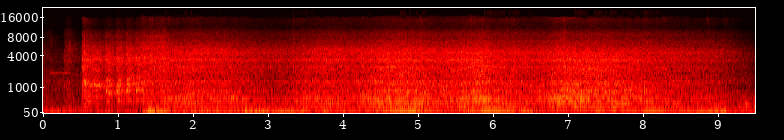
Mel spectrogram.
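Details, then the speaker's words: Scion tC with stock muffler, before muffler delete, after front wheel bearing repair, heard inside the cabin: engine starts and revs as a muffled hum under cabin hiss; normal, very quiet stock exhaust. "There's like no noise, no sound here. You just don't hear anything. This is the air actually moving, right?"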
